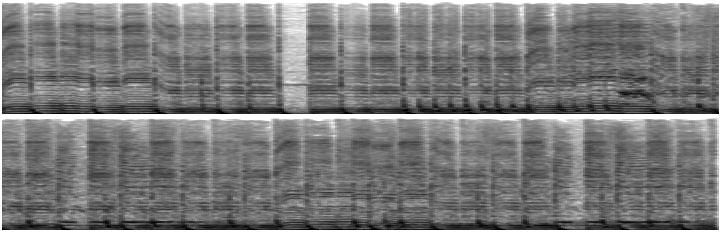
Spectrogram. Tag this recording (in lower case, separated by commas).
music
